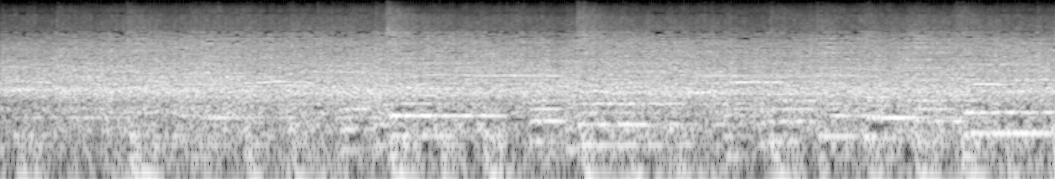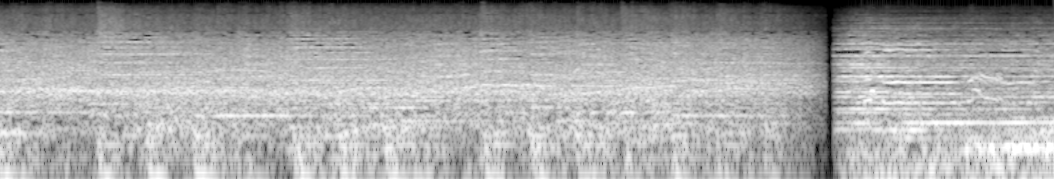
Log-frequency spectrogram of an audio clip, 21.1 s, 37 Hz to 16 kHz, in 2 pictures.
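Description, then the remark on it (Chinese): Long, warm applause fills the Xi'an Olympic Sports Center stadium on the evening of the 15th as Xi Jinping and Peng Liyuan walk onto the rostrum and wave, before the 14th National Games opening ceremony; a dense, steady roar of clapping from a huge crowd holds loud for nearly twenty seconds before cutting off abruptly. “十九时五十八分，在欢快的乐曲声中，习近平和夫人彭丽媛等走上主席台，向观众挥手致意，全场响起长时间热烈的掌声。”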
